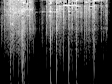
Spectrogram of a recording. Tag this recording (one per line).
Coin
Coins
Currency
Game
gamedev
gamedeveloping
games
gaming
Gold
indiedev
indiegamedev
Money
Purchase
Realistic
Sell
sfx
videogame
Video-Game
videogames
